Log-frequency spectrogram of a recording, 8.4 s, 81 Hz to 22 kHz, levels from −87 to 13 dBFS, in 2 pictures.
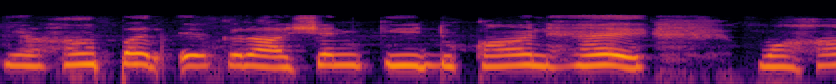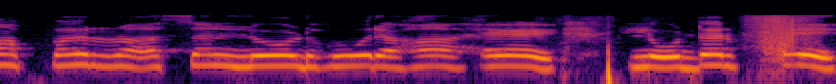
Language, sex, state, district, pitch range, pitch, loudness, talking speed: Hindi, female, Uttar Pradesh, Hamirpur, 265-290 Hz, 275 Hz, -18 LUFS, 120 wpm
